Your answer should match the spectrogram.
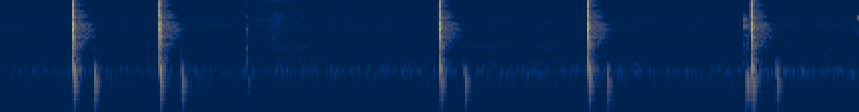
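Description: Computer mouse button clicking: five short, sharp clicks at uneven intervals.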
